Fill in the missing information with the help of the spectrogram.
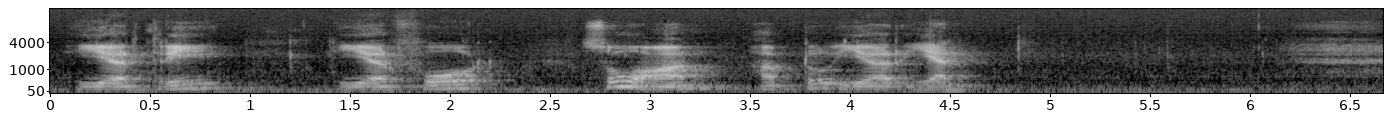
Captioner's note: ticks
